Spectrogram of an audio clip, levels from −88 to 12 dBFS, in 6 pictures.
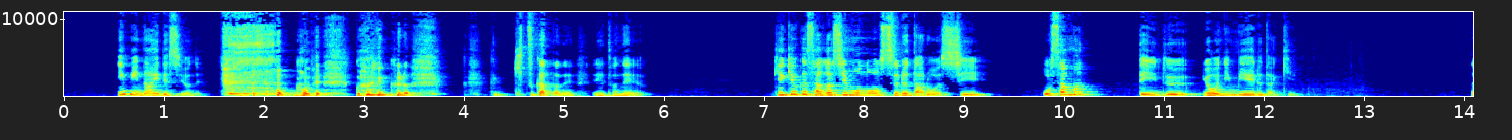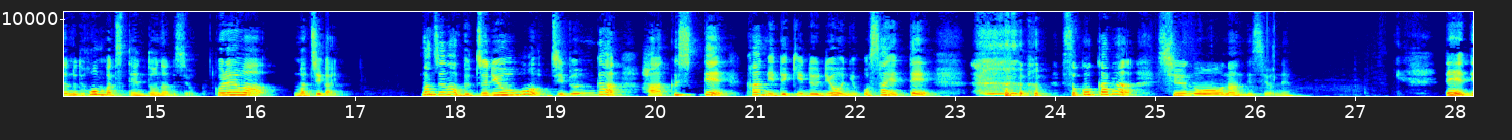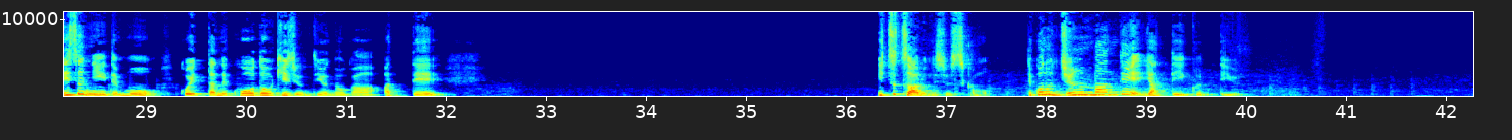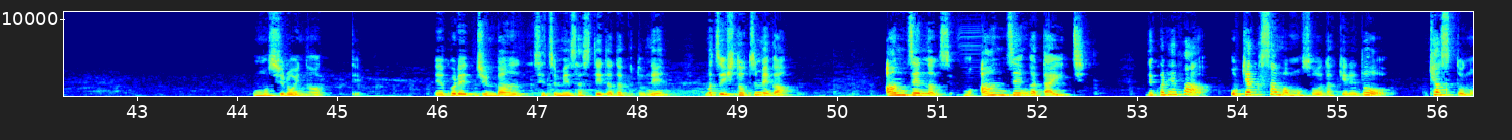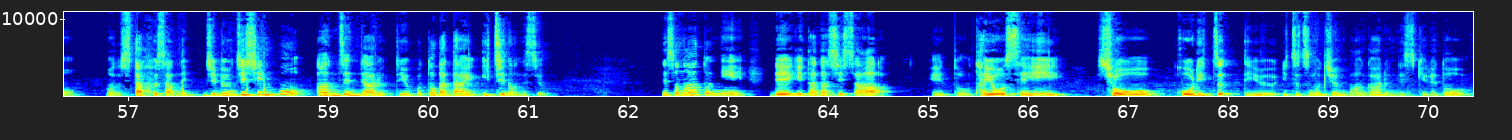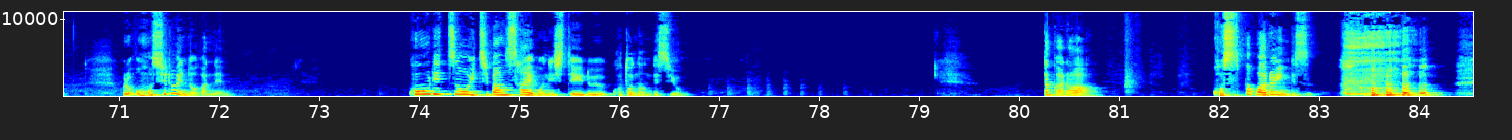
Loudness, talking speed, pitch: -19 LUFS, 230 characters per minute, 210 Hz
